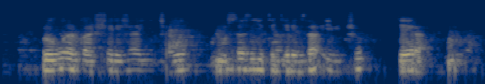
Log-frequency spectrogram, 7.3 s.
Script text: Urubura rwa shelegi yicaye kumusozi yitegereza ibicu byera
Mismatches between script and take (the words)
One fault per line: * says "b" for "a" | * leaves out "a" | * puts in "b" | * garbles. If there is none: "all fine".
all fine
